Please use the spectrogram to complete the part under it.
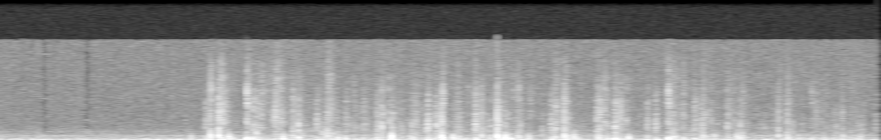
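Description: Footsteps patter quickly on a hard surface.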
